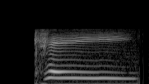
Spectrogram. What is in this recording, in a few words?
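"kei3", Cantonese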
